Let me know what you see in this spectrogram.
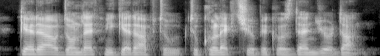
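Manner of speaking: plain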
